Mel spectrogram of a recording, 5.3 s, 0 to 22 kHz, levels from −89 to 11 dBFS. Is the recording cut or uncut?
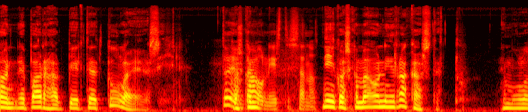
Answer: uncut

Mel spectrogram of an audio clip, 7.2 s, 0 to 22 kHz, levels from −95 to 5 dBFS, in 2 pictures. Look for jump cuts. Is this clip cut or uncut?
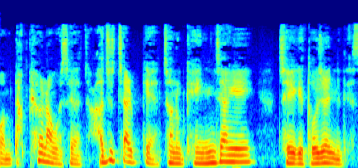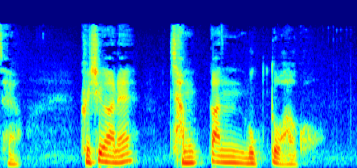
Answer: uncut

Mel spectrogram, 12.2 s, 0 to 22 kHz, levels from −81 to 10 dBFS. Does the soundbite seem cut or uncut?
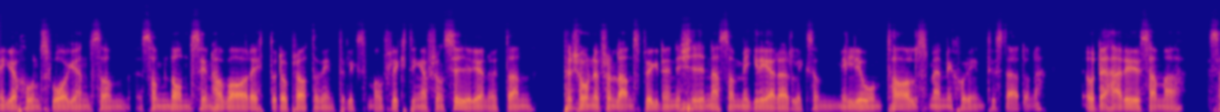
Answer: uncut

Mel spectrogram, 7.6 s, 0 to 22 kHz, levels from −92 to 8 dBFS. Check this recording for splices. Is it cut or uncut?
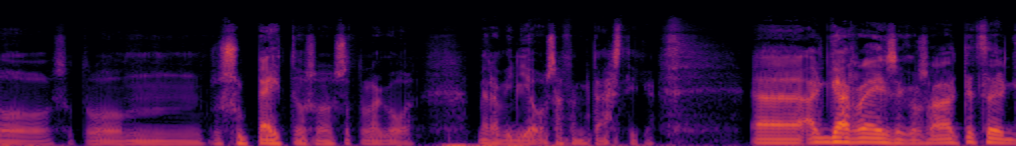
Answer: uncut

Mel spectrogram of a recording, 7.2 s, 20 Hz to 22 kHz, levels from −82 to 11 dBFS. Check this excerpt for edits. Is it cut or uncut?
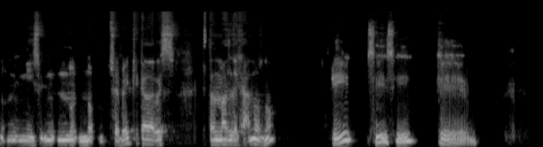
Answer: uncut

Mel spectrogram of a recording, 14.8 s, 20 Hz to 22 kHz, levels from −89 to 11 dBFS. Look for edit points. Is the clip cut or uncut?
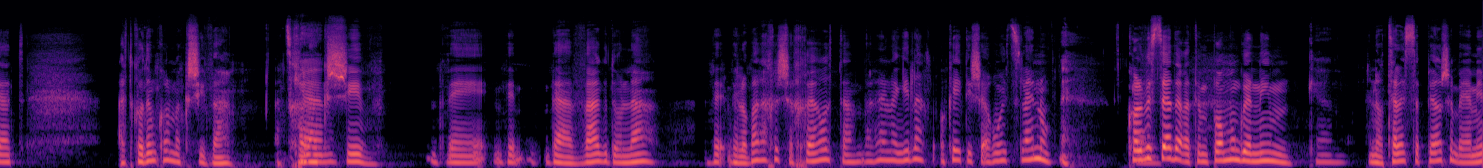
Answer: cut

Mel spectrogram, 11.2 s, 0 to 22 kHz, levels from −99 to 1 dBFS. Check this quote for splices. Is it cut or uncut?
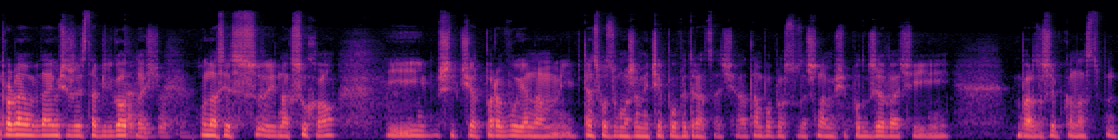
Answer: uncut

